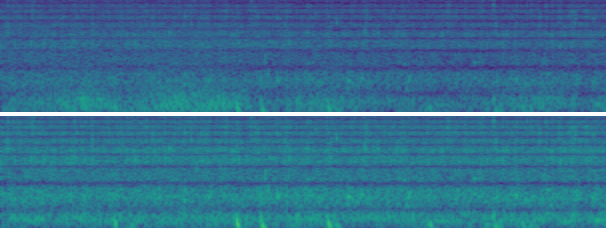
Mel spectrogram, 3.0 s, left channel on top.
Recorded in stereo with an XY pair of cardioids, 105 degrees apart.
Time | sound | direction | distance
0.0 | running water | 60° right | ?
